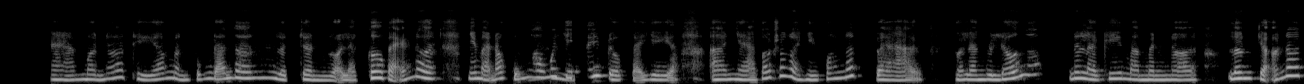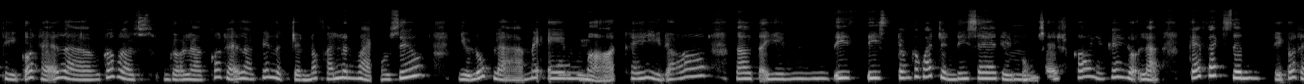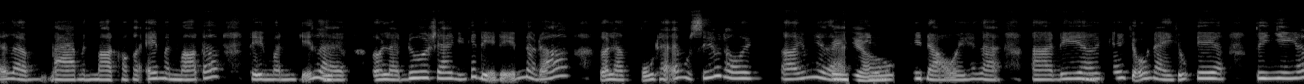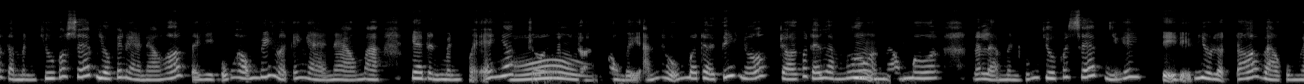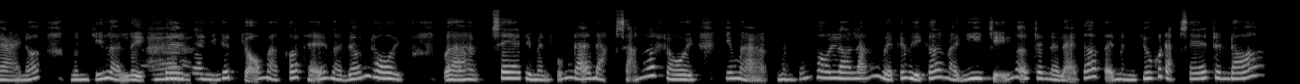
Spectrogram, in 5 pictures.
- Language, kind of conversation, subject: Vietnamese, advice, Làm sao để bớt lo lắng khi đi du lịch xa?
- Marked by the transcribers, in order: other background noise; tapping; unintelligible speech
